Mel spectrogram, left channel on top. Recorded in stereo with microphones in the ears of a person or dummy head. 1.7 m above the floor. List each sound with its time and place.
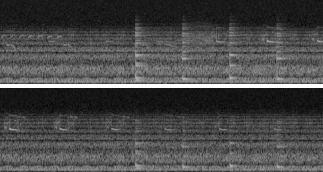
0.0 s a fan: 10° left (ahead or behind)
1.4 s a ringtone: 80° left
